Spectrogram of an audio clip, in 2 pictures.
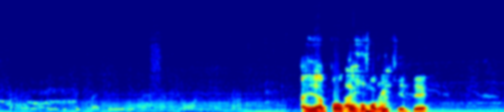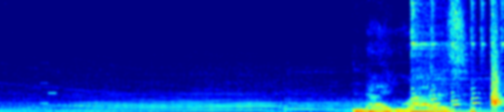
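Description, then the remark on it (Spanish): Car tires squeal in long, wavering skids of a police chase at the start of a song, interrupted by a short burst of loud engine roar and ending in a heavy rumbling surge. A brief spoken voice is also present. “Empieza con todo, introducciones de tiro, eh, policías, persecuciones.”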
